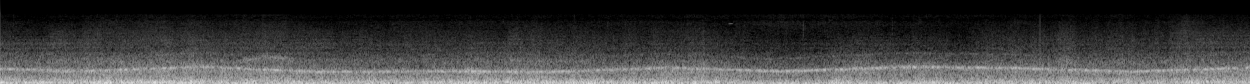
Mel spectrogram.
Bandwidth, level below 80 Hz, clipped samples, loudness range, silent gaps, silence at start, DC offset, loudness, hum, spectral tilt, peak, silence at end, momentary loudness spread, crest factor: 10.5 kHz; -20 dBFS; under 0.1%; 3 LU; none; 0 s; under 0.1%; -19 LUFS; none; -8.5 dB/octave; -2 dBFS; 0 s; 5 LU; 14 dB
